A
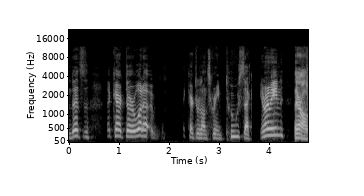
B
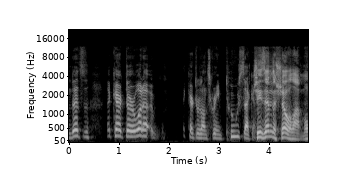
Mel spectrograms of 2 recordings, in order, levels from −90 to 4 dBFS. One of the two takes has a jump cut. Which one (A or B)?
A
